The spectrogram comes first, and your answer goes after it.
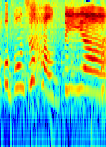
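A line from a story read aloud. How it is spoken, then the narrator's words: Crying. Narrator (Chinese): 我就一边哭一边跟我们的单总说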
